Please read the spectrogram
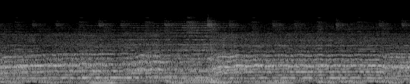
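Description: Opera music: voices singing long held notes together over an instrumental accompaniment.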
